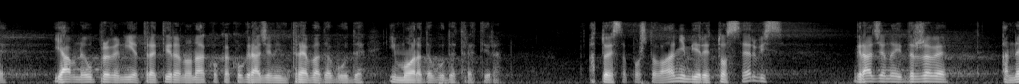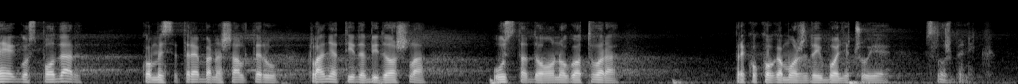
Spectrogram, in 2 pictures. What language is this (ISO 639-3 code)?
srp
